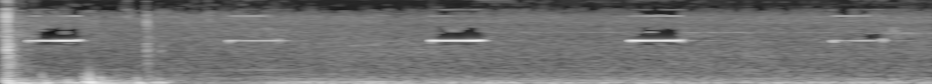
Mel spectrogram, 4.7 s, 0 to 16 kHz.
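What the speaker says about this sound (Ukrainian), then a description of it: "Електропривод багажника також є в цій комплектації." Electric power tailgate on a 2013 Infiniti JX35 4WD running: a steady motor whir with a series of short, evenly spaced warning beeps repeating about once a second, close by with no talk.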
